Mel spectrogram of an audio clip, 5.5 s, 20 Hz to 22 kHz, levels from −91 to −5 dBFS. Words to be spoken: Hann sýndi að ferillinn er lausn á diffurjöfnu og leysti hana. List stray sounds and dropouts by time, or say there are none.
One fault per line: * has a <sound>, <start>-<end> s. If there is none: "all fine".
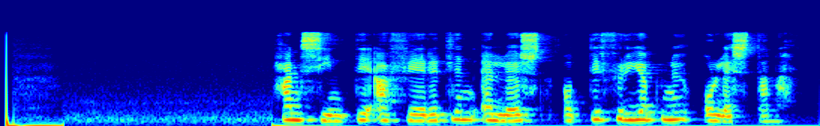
all fine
